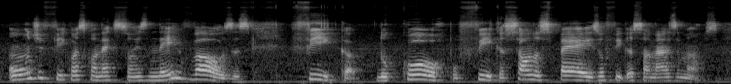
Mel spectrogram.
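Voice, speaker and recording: A woman with a Brazilian Portuguese accent, a primary school teacher going slowly and patiently through a workbook for young children, asking and answering her own questions. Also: lowish voice, fairly bright tone, slight background noise. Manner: patient, slow, explaining step by step to young children. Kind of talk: remote lesson walking through a workbook.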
